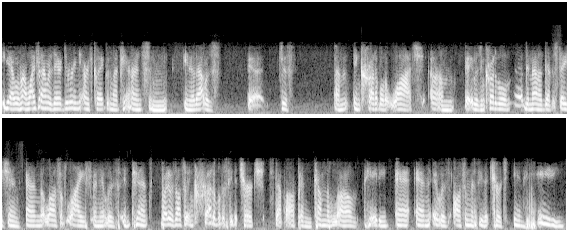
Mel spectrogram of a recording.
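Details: Adult male former rock singer diagnosed with spasmodic dysphonia, involuntary spasms of the muscles around the larynx, leaving him unable to sing; spasmodic dysphonia.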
